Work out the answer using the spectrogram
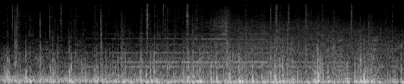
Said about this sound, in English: Within minutes, all the Hessians came out of the stables on their horses.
